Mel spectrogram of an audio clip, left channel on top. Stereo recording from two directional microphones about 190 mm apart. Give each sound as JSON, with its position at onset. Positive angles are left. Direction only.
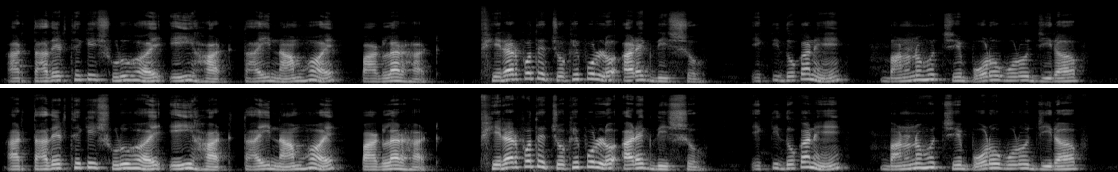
{"t": 0.0, "sound": "speech", "side_deg": -20}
